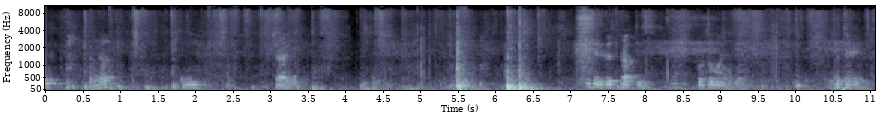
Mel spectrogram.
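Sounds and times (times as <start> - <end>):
soft scuffs on mat: 0.4 - 6.8, 9.0 - 11.0
body hitting judo mat: 5.0 - 6.8.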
